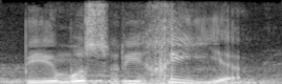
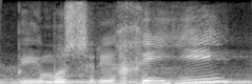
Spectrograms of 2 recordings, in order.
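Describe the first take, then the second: First: The final ya carries an a vowel. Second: The final ya carries an i vowel. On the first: "boleh dinasobkan" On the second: "Boleh dikasroh ya-nya"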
